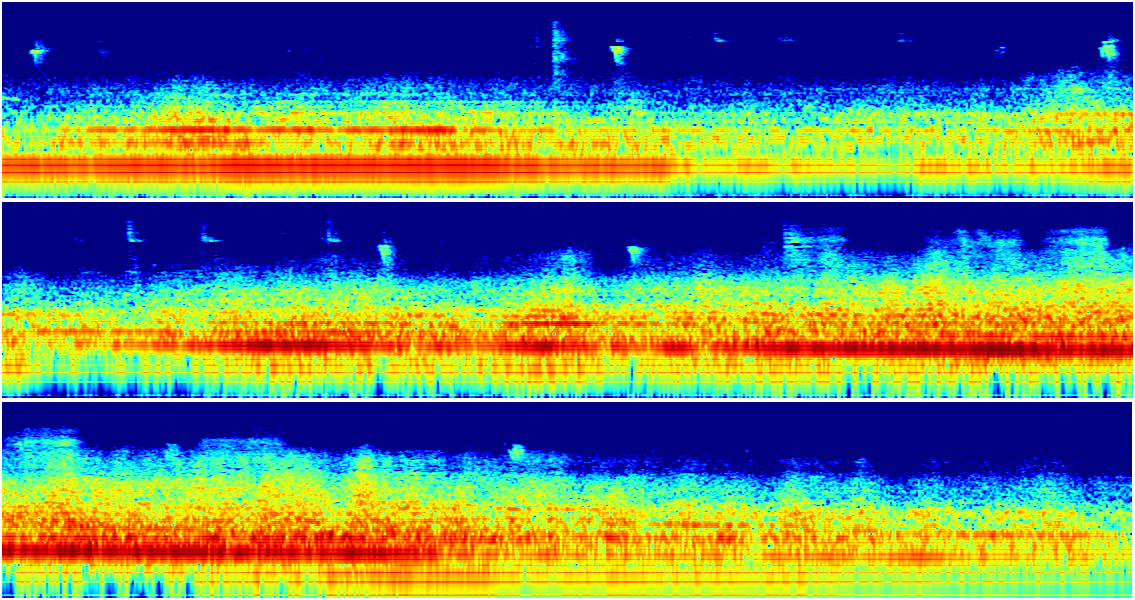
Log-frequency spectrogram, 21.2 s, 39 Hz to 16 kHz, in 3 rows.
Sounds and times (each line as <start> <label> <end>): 0.0 birds 14.6
17.1 birds 21.2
